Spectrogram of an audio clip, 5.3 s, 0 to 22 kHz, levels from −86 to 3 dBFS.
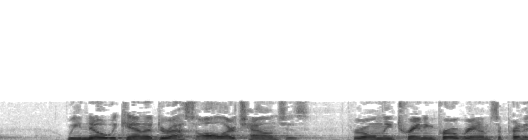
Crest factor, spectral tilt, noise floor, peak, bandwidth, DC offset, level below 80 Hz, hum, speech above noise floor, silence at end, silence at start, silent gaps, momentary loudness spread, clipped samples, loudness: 14 dB; -6 dB/octave; -52 dBFS; -4 dBFS; 6.4 kHz; under 0.1%; -52 dBFS; none; 35 dB; 0 s; 0.7 s; none; 10 LU; under 0.1%; -17 LUFS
